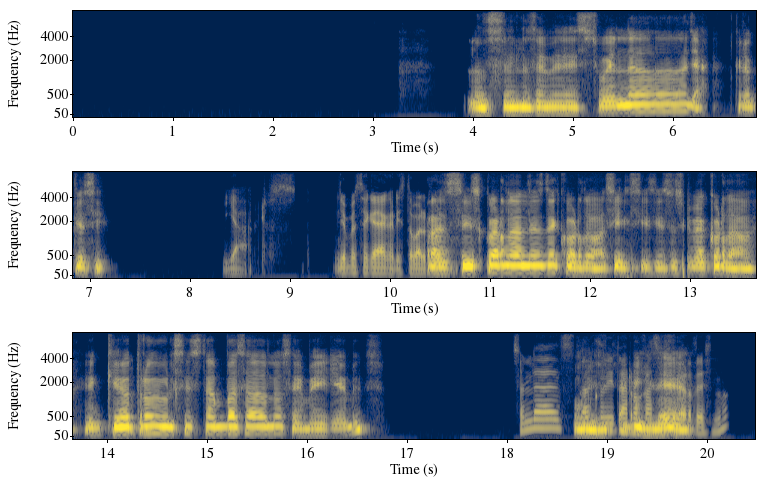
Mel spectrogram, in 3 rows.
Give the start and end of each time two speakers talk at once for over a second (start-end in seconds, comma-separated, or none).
18.6-19.9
